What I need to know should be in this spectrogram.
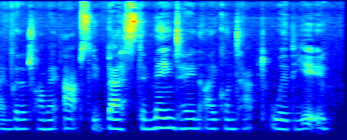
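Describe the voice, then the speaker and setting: A woman with an English accent speaks at a moderate pace. Her fairly high voice is somewhat breathy. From England. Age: 20s. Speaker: vlogger. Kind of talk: casual chat.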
